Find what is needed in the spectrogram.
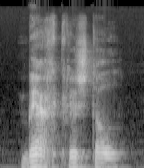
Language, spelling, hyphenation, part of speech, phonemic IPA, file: Dutch, bergkristal, berg‧kris‧tal, noun, /ˈbɛrx.krɪsˌtɑl/, Nl-bergkristal.ogg
- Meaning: rock crystal (clear, colourless form of quartz)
